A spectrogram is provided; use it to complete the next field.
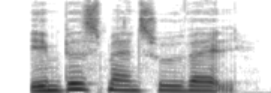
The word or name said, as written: embedsmandsudvalg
